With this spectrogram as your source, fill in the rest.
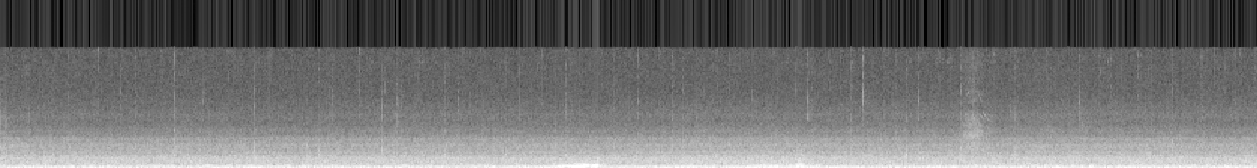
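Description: An electric motor hums steadily nearby.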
